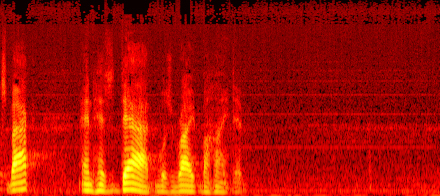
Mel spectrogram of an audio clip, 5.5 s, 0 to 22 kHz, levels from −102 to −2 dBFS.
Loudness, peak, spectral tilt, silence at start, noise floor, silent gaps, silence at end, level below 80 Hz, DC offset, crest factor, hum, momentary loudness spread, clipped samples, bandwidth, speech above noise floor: -29 LUFS; -8 dBFS; -7 dB/octave; 0 s; -57 dBFS; none; 2.45 s; -66 dBFS; under 0.1%; 22 dB; none; 17 LU; under 0.1%; over 20 kHz; 30 dB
